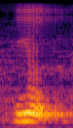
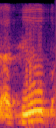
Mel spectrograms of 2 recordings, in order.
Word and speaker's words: أسيوط: الإمام السيوطي لعلكم يعني لمحتم من خلال تسميته أنه من نصر ومن السيوط، وتنطق سيوط أيضا بغير همز في أولها كما حققه يقول في معجم البلدان، يعني كلاهما سواء إن قلت أسيوط أو قلت سيوط.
